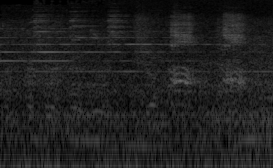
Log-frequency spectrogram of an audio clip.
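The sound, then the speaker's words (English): A bird outside calls insistently in a quick series of four harsh, caw-like cries, fairly faint, over a steady low rumble of a passing trolley. “When this is a very insistent. I know. Bird.”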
